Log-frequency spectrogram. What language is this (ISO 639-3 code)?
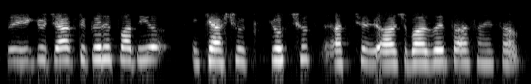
kas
